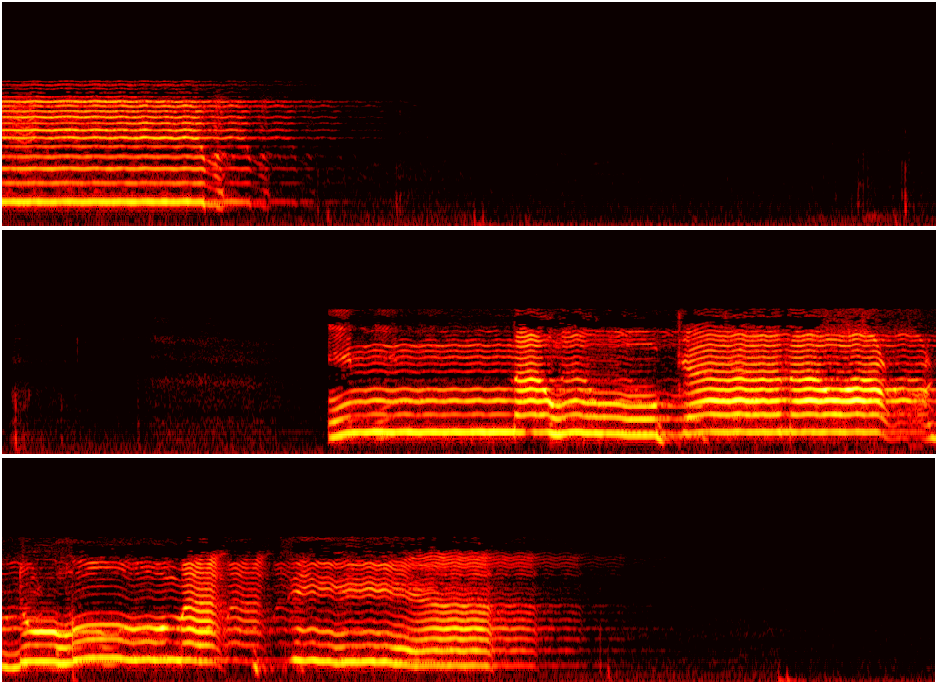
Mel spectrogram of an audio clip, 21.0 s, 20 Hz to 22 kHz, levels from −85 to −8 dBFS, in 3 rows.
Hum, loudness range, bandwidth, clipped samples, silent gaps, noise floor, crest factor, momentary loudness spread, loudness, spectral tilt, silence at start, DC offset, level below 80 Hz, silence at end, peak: none; 14 LU; 6.4 kHz; under 0.1%; none; -75 dBFS; 20 dB; 15 LU; -26 LUFS; -4 dB/octave; 0 s; under 0.1%; -74 dBFS; 3 s; -8 dBFS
